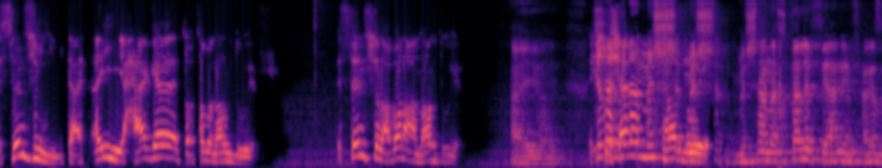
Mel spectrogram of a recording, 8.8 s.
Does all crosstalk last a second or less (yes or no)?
no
